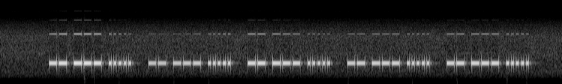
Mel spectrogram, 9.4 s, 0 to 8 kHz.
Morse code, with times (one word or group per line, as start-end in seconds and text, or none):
0.8-2.2 MO5
2.5-3.8 MO5
4.1-5.5 MO5
5.8-7.2 MO5
7.4-8.8 MO5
